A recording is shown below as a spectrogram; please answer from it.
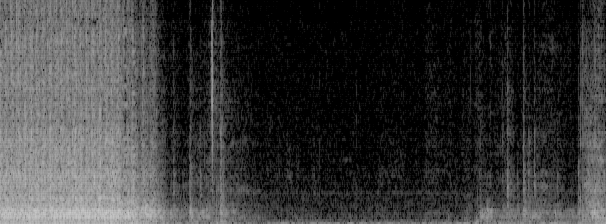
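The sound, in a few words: sewing machine stitching fabric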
